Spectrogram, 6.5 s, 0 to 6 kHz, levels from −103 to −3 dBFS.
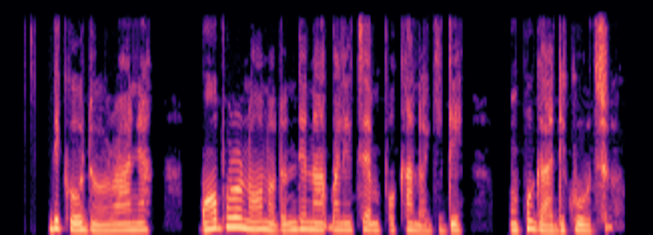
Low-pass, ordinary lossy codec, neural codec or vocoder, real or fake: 5.4 kHz; none; none; real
